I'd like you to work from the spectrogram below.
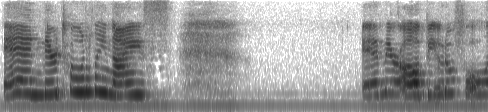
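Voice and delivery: usual speaking voice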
